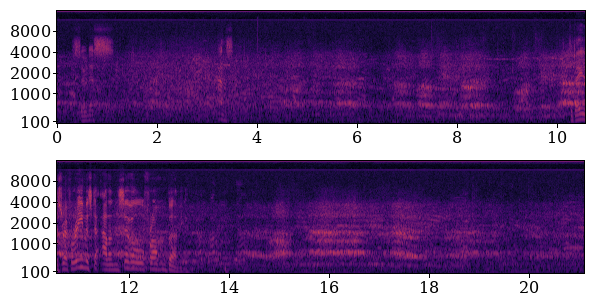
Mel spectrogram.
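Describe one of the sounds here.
A large stadium crowd murmurs and calls out steadily.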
